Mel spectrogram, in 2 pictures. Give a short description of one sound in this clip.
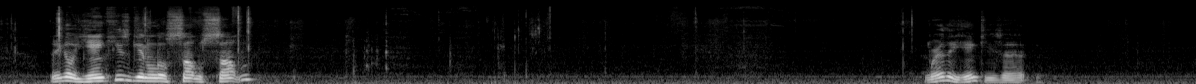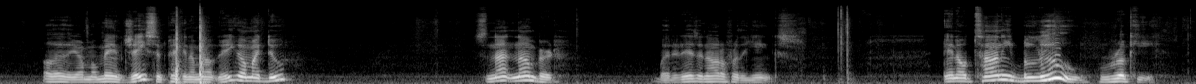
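Plastic card cases tap and rustle in hands.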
